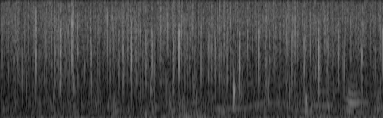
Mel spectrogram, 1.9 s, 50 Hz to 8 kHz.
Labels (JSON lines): {"label": "biophony, cascading saw", "recorder": "SoundTrap 300"}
